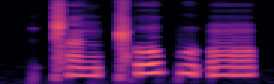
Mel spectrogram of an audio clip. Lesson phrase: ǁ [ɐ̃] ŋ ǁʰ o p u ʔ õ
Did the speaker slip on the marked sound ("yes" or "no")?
no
